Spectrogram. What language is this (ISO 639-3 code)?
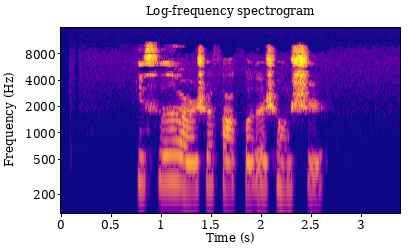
zho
